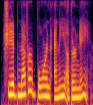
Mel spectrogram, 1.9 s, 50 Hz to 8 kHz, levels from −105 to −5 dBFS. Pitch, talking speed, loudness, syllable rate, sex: 235 Hz, 225 wpm, -17 LUFS, 6.8 syllables/s, female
